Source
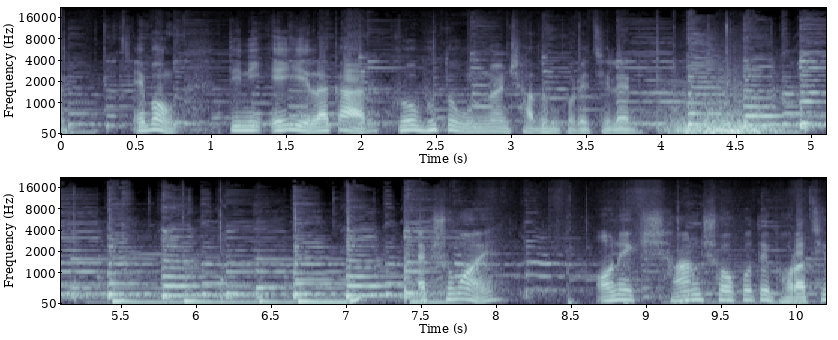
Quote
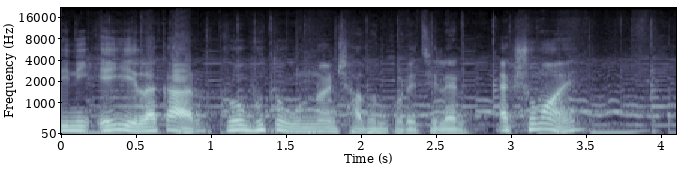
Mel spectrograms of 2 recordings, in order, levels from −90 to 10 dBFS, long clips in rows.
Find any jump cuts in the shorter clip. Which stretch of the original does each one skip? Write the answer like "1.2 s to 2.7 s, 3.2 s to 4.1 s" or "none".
4.1 s to 7.5 s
